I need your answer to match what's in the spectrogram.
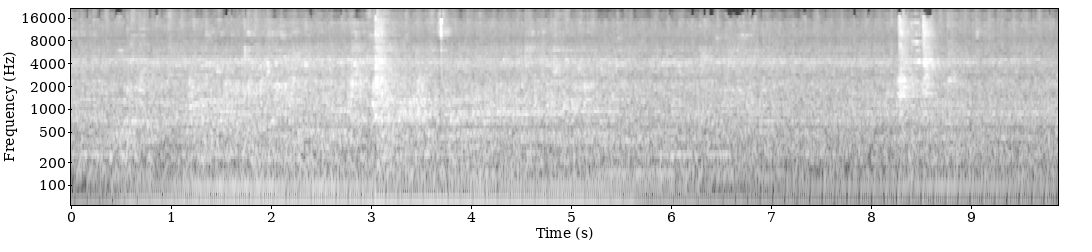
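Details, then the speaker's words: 1950s D6 dozer barn find, not started in years, started via its pony motor with a shot of ether: deep, steady diesel chug at about four beats a second, heavy and even with a couple of clanks; running smoothly. "Sounds good back there. Yeah. Wow. It's literally been years."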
